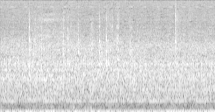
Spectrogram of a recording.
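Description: Near silence with a few faint computer keyboard keystrokes, as a short terminal command is typed and entered.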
